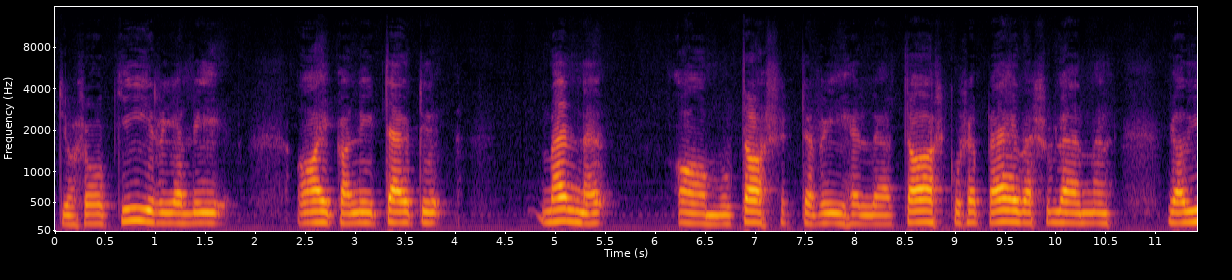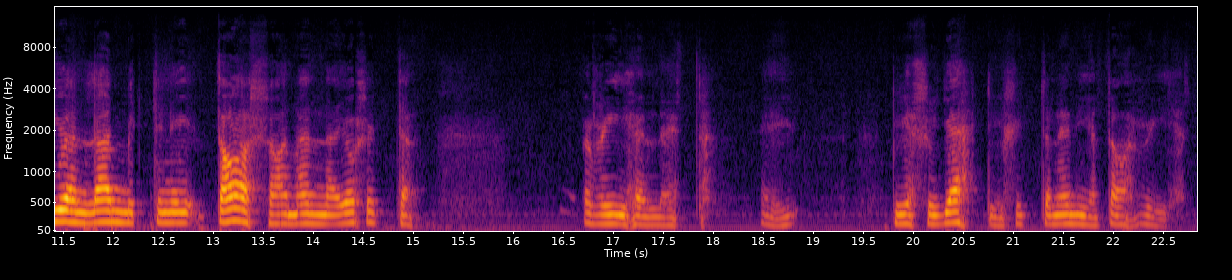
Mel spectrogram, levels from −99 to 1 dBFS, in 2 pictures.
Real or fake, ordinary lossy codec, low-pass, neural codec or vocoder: fake; none; 14.4 kHz; codec, 44.1 kHz, 7.8 kbps, Pupu-Codec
